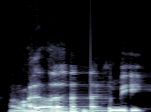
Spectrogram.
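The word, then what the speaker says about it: عذابي: দেখতে পাচ্ছেন জালটা জি এই জালটা জালের উচ্চারণ হচ্ছে একদম উপর থেকে হবে হালকা করে আওয়াজ হবে ঠিক আছে আজাবি আজাবি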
